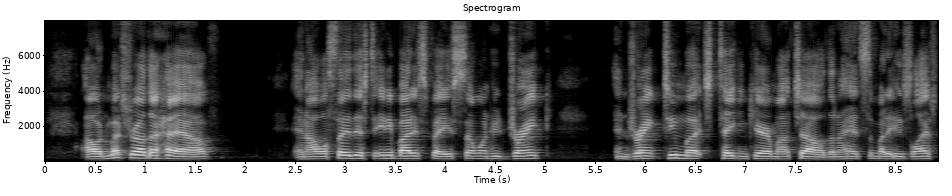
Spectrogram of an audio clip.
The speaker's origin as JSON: {"language": "English", "region": "South Carolina", "country": "United States", "tie": "born or raised there", "lives_now": "Houston, United States", "said": "Maynard, I'm taking the gay this week since it's about my home state."}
